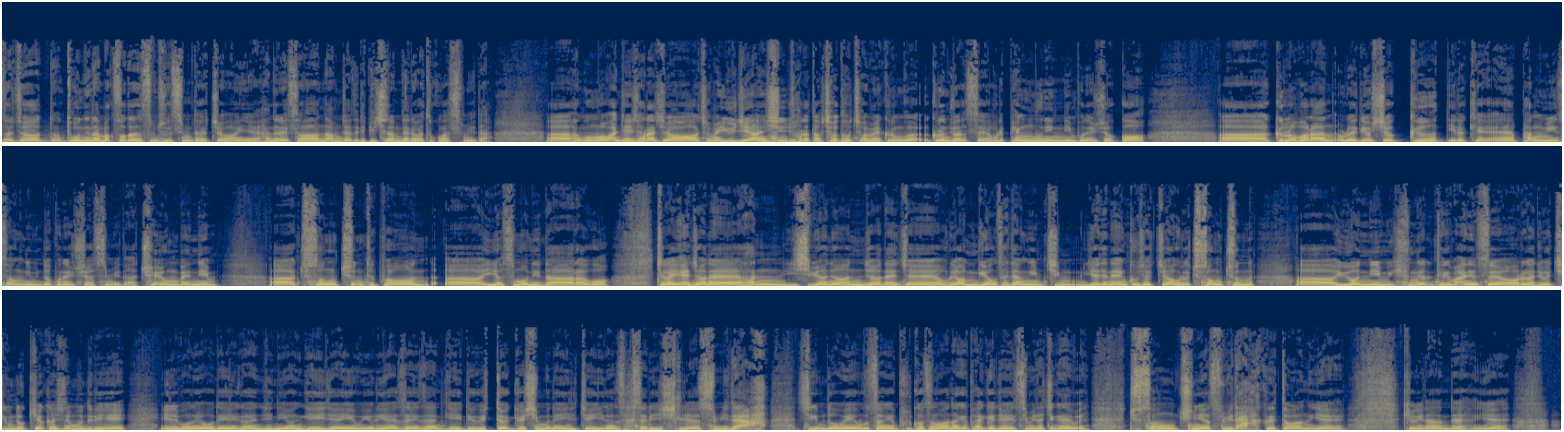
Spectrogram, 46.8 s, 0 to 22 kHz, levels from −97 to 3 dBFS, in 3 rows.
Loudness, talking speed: -21 LUFS, 365 characters per minute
